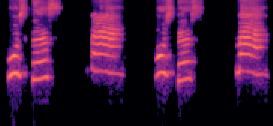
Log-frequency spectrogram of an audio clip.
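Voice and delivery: very high squeaky lamb voice with bleats; little lambs. A narrator's reading. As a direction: pipe up as wary lambs behind a door. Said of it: "said the little lambs".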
